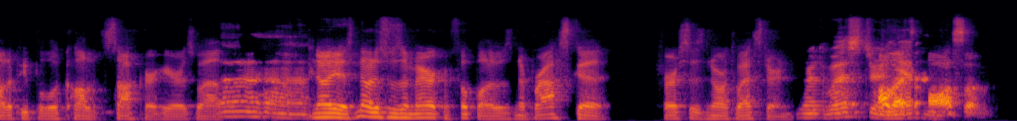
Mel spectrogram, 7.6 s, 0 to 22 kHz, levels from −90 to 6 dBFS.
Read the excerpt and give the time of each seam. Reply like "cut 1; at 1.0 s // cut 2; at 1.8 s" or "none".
cut 1; at 2.3 s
